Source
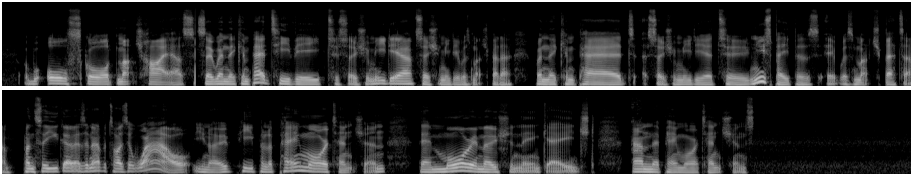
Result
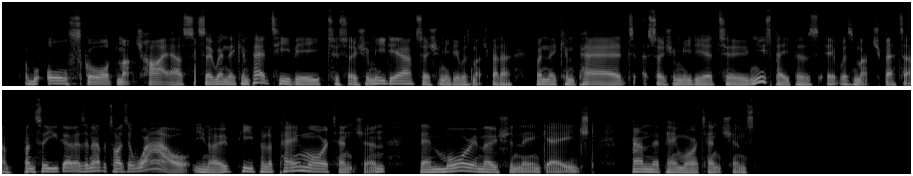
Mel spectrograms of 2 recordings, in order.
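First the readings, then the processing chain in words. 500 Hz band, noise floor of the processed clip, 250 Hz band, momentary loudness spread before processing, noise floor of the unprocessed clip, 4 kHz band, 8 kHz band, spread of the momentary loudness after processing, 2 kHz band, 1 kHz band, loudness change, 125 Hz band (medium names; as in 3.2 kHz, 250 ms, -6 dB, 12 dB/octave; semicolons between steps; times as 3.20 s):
-13.0 dB, -77 dBFS, -12.0 dB, 8 LU, -62 dBFS, -10.5 dB, -9.0 dB, 5 LU, -12.5 dB, -13.0 dB, -12.0 dB, -11.5 dB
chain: gate -47 dBFS, range -9 dB; compression, threshold -24 dBFS, peak gain reduction 8.5 dB; trim -8 dB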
